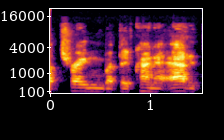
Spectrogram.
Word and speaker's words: Tring: It was called Tring, correct? Am I pronouncing that right? In Tring.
